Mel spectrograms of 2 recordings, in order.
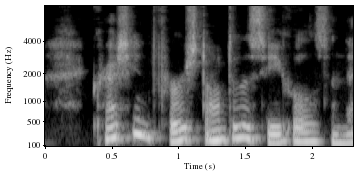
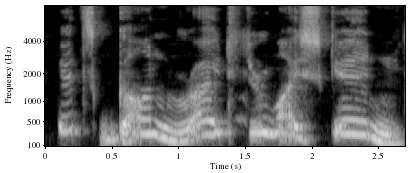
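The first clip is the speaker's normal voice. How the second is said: mild growl; 8 semitones higher, much slower than usual. A narrator's reading. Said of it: "the earthworm growled".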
